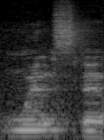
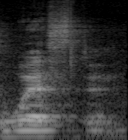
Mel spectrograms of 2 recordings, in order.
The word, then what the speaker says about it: Winston: to different places and most people would pronounce my last name Winston as Weston so I just decided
